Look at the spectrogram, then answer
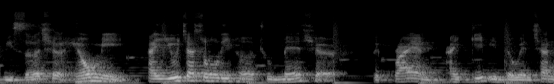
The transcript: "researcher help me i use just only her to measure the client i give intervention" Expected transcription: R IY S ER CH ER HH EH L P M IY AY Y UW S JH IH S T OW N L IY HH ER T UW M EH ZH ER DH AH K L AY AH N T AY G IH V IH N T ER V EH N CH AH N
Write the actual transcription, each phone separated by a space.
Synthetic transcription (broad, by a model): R IY S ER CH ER HH EH L P M IY AY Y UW JH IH S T OW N L IY HH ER T UW M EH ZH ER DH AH K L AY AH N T AY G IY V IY N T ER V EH N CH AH N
